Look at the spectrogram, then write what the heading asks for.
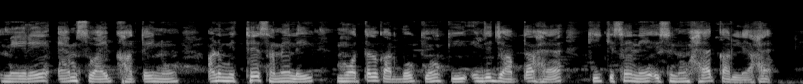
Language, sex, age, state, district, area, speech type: Punjabi, male, 30-45, Punjab, Amritsar, urban, read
